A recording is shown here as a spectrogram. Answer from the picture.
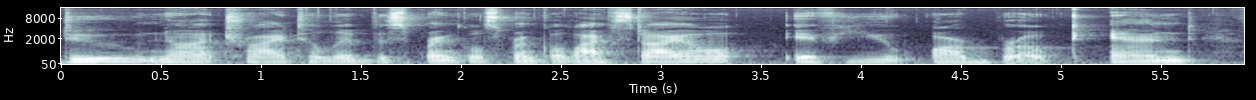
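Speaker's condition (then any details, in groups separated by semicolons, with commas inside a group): No condition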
